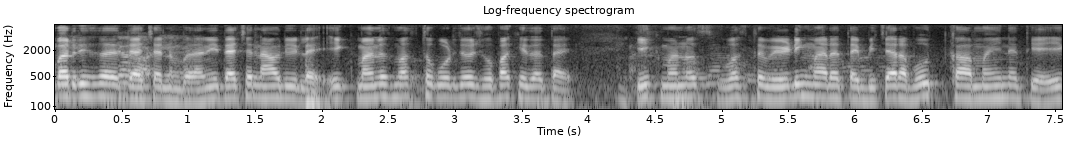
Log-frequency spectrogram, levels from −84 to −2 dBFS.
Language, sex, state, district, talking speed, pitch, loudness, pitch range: Marathi, male, Maharashtra, Gondia, 205 wpm, 150 Hz, -20 LUFS, 140-155 Hz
